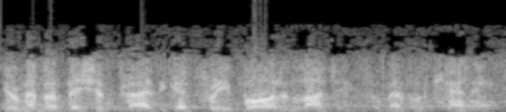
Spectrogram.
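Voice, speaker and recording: An actor playing a wry, mock-sinister host of a 1940s radio mystery show. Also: male voice, lowish voice, huge pitch swings, fairly quick. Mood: ghoulish amusement. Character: sardonic, macabre male mystery-show host. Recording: dull, noisy 1940s radio broadcast.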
